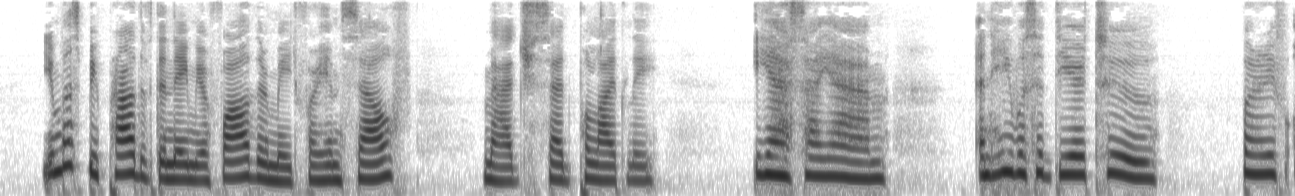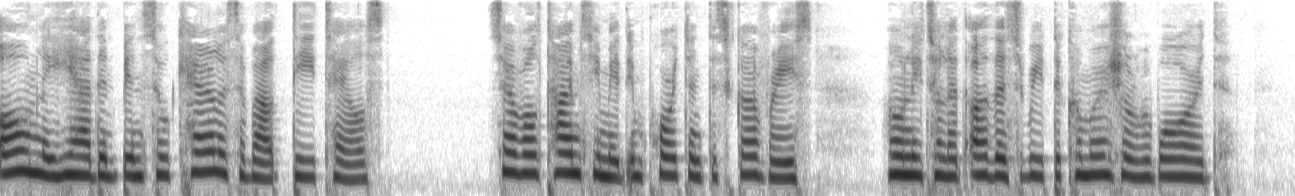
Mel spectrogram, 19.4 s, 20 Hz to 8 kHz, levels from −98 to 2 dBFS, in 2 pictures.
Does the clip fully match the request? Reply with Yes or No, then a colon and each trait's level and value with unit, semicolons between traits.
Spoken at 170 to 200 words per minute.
No: average, 150 wpm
